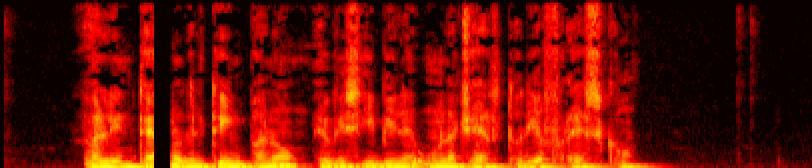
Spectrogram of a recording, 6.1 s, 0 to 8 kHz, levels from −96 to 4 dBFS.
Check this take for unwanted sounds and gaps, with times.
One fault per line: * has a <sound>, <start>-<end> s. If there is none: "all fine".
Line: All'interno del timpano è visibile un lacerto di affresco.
* has a dropout, 1.2-1.3 s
